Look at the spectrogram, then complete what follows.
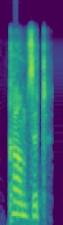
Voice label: "comsat", Indian

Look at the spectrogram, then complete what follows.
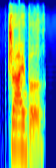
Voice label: "tribal", Indian

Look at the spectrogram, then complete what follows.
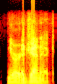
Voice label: "neurogenic", American

